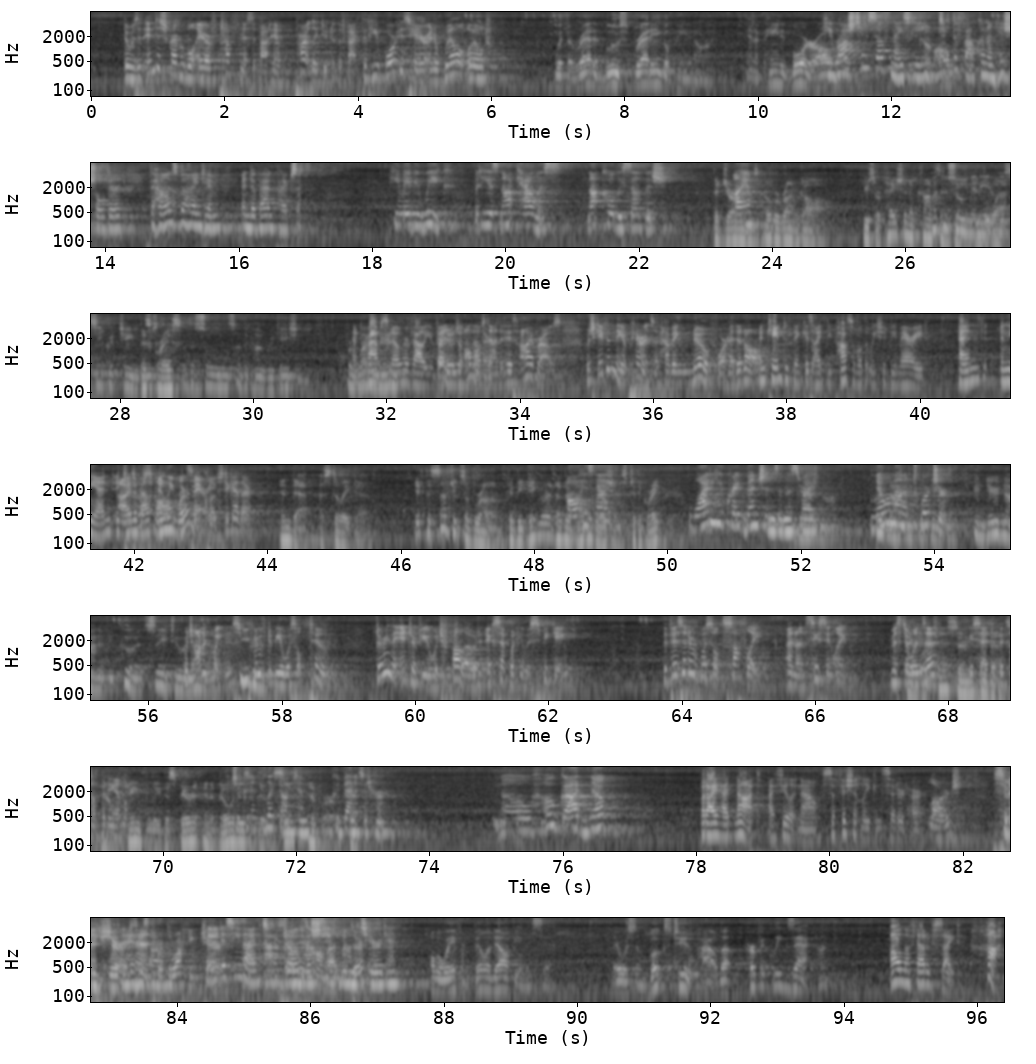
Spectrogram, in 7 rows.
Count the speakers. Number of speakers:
seven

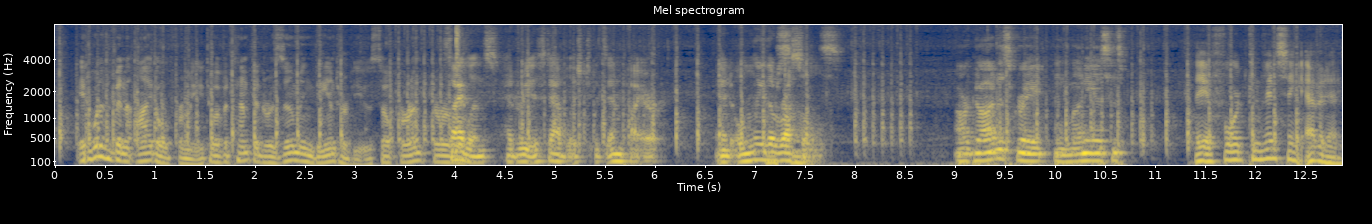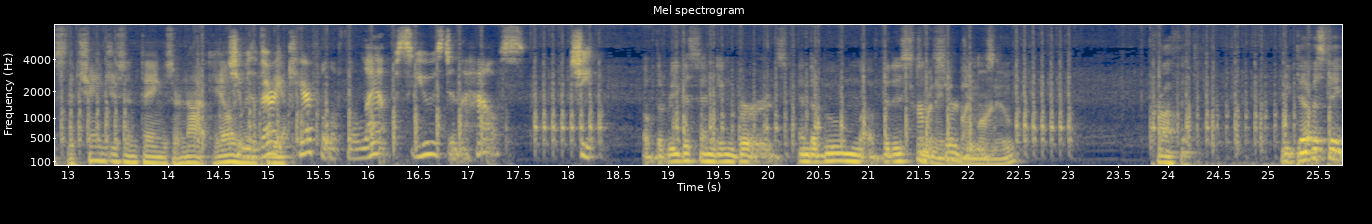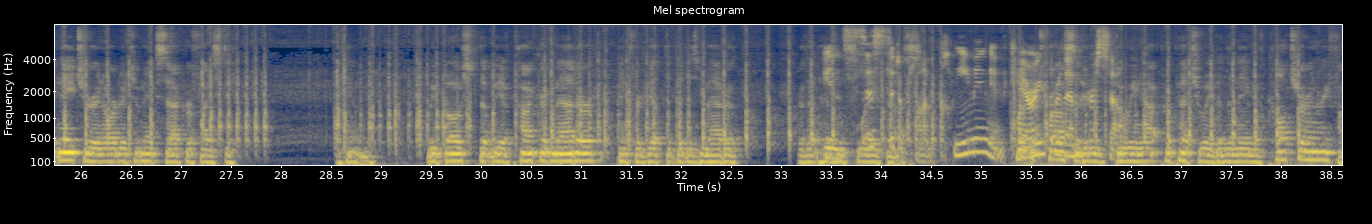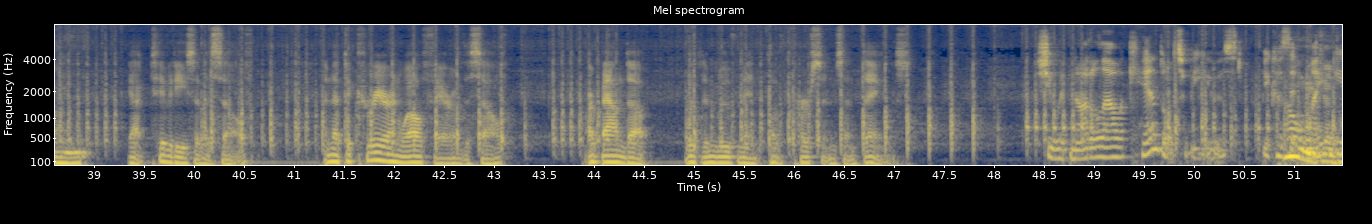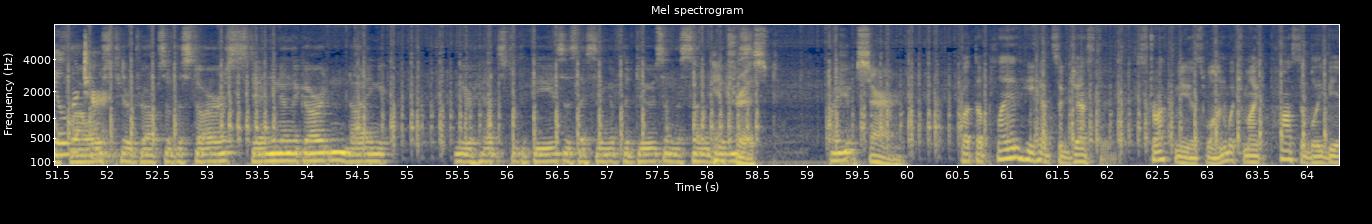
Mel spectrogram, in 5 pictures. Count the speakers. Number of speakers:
five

